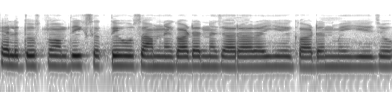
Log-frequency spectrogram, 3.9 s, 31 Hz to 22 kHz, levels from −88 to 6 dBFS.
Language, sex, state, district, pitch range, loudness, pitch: Hindi, female, Bihar, Purnia, 195-205 Hz, -16 LUFS, 195 Hz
